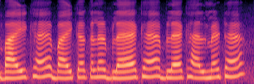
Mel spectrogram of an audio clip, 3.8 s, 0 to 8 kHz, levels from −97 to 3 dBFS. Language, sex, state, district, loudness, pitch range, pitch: Hindi, female, Chandigarh, Chandigarh, -16 LUFS, 230-275 Hz, 255 Hz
